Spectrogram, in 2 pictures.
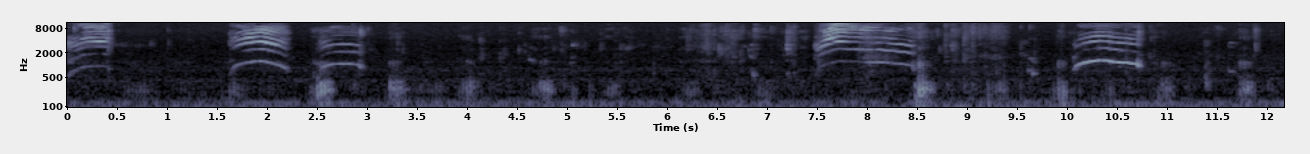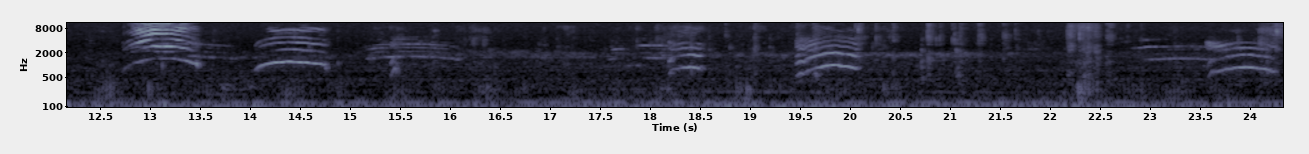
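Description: Young kittens meowing in a series of repeated high, rising cries, close and fairly quiet, some overlapping, with soft purring and small shuffling noises between calls.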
